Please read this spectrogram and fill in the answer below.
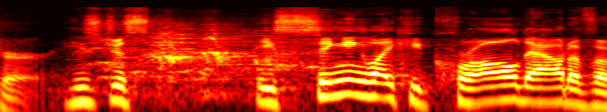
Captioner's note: laughter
